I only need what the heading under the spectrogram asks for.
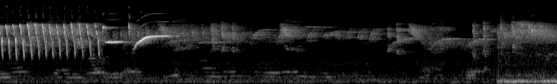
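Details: Young canaries singing as a model for other canaries, recorded on a cellphone: a fast buzzy trill, a loud rising whistled sweep, then soft rolling warbles, with a low hum near the end.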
